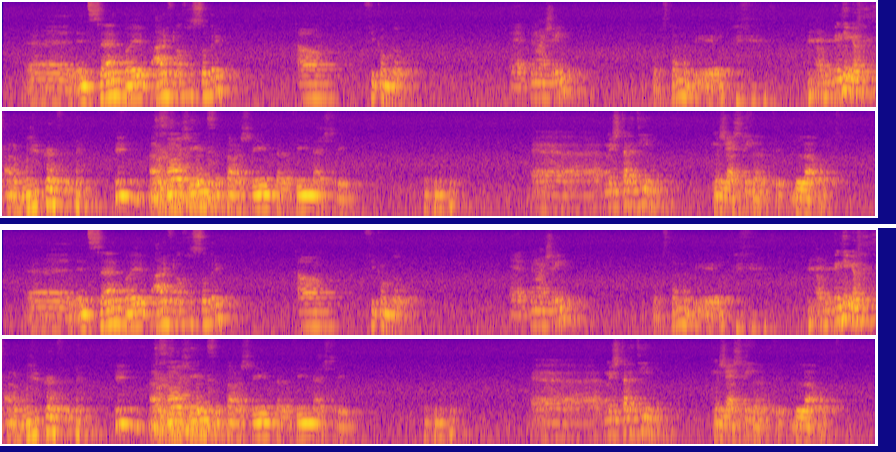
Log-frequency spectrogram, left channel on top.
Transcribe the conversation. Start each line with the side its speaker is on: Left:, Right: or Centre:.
Left: آه الإنسان طيب عارف القفص الصدري
Right: اه
Left: فيه كام دولار؟
Right: 22
Left: طب استنى أديك إجابات <laughs>
Right: طب اديني إجابة
Left: أربعة <laughs> أربعة
Right: <laughs>
Left: وعشرين ستة وعشرين تلاتين عشرين <laughs>
Right: آه مش 30 مش
Left: لا
Right: 20
Left: مش تلاتين لا برضه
